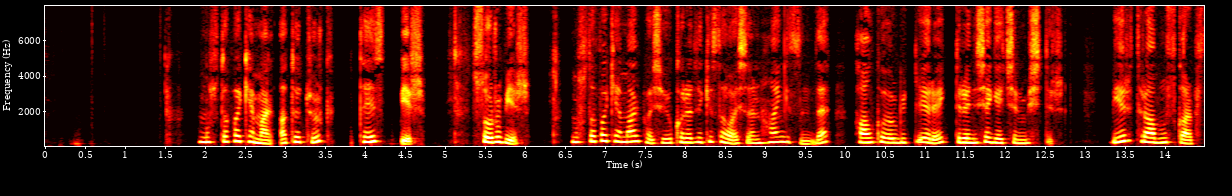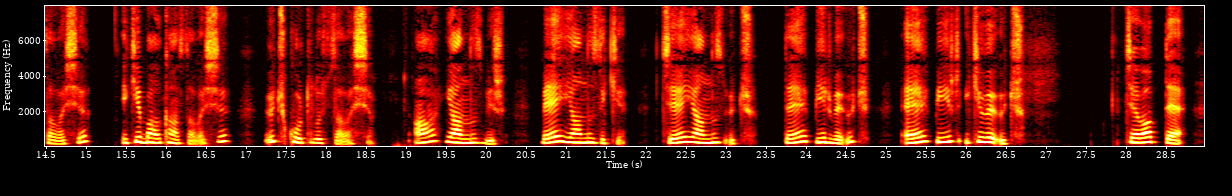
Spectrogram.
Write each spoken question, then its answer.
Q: Mustafa Kemal Paşa yukarıdaki savaşların hangisinde halkı örgütleyerek direnişe geçirmiştir?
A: Cevap D.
